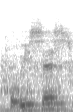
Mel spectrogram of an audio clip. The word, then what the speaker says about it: poiesis: But make sure that ending, poiesis, rhymes with process, so it's a process.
